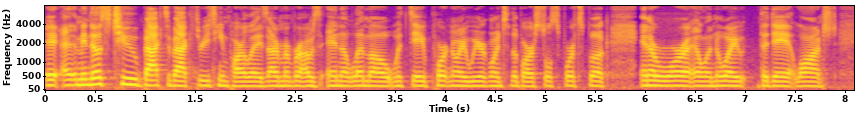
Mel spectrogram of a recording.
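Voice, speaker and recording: A woman speaks at a very fast pace with a fairly low pitch. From Kansas. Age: 30s. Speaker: sports betting analyst. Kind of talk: casual chat. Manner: animated.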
